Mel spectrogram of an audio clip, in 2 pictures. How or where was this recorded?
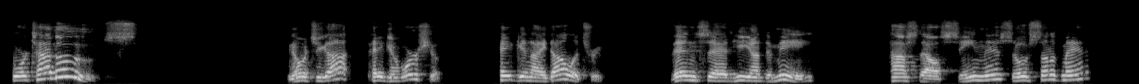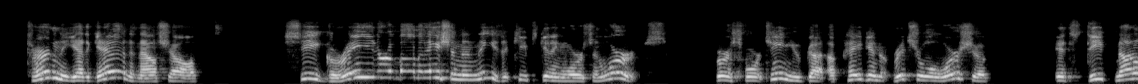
large echoing room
